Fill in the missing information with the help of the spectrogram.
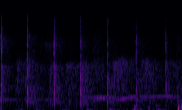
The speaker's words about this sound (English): So round of applause to you guys for being here.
